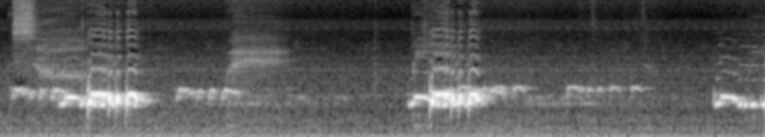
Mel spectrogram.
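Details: Zebra doves calling back and forth, a local male leading and trainee doves joining; loud stuttering openings flow into rolling trills, with quieter answering coos between phrases and a brief high chirp.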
